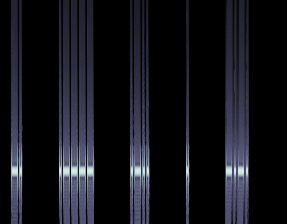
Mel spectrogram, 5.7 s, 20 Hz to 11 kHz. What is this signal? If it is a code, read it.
Morse code, heard as a keyed tone, about 30 wpm, spaced as for 10 wpm, 700 Hz. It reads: N1LEC
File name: Lesson 18g - Letter m - Call Signs 30wpm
